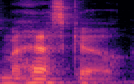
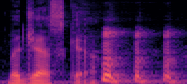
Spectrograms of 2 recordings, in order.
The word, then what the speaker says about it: Majesco: Now, the former spot filled by that was Mahesco. – That is not how you pronounce the late lamented Majesco, probably.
